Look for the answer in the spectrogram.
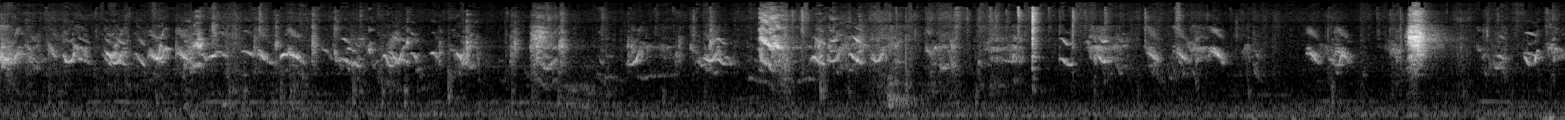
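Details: A flock of baby hens eating spinach peeps softly and continuously in thin, high, short notes, broken by occasional sharp taps and one loud click near the end.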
